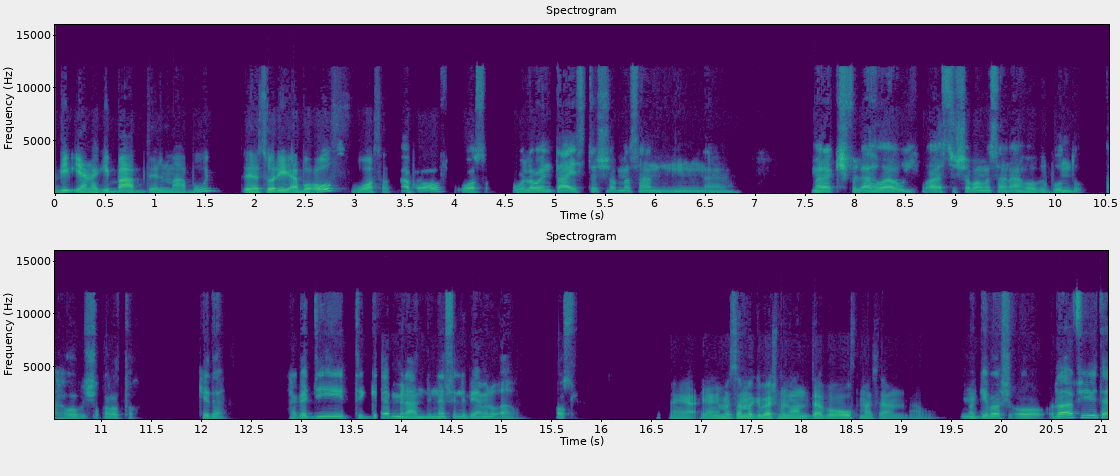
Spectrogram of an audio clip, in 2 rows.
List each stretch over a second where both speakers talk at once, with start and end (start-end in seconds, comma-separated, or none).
none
